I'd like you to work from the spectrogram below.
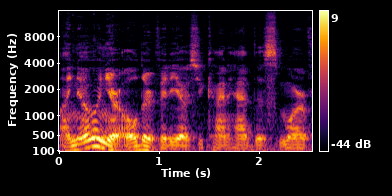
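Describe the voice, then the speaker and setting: A man with a slight Massachusetts accent at a fairly quick pace, over noticeable background noise. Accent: little Massachusetts. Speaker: gamer. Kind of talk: casual chat while gaming.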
